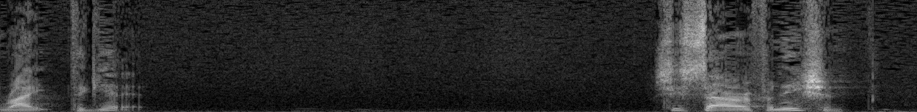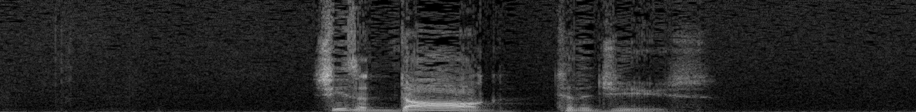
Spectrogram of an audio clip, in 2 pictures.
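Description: A man speaks with emphasis in short phrases, close to a microphone.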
